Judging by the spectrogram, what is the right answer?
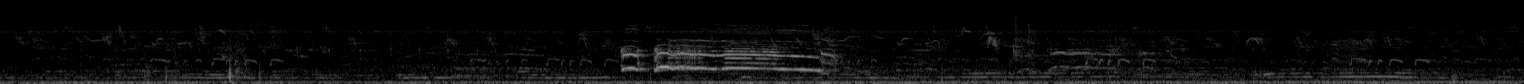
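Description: A rooster crows once, about six seconds in: a single crow of about two seconds that falls slightly in pitch at the end.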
